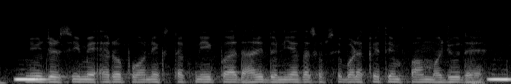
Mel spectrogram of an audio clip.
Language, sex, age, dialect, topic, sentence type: Hindi, male, 18-24, Awadhi Bundeli, agriculture, statement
